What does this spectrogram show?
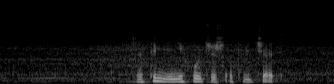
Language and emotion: Russian, sad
